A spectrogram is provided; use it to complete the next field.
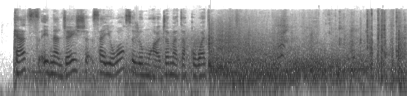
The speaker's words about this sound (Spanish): Una de las bombas interrumpió la emisión de una televisión del país.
